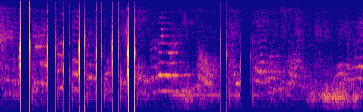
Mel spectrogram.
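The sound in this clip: Telephone keypad tones punch in an ID number for an automated phone line. Many short, sharp beeps come in a quick run, then a few more follow, with faint speech-like sounds between the bursts.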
